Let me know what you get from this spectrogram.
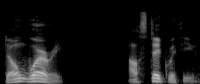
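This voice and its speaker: A loyal, earnest American militiaman from a video game. His voice sits fairly low and is recorded very dry. He talks plainly and easily, like a caring companion with firm principles. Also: animated, normal speed, no echo. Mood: matter-of-fact. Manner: earnest, easygoing, plainspoken, gently moralizing.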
